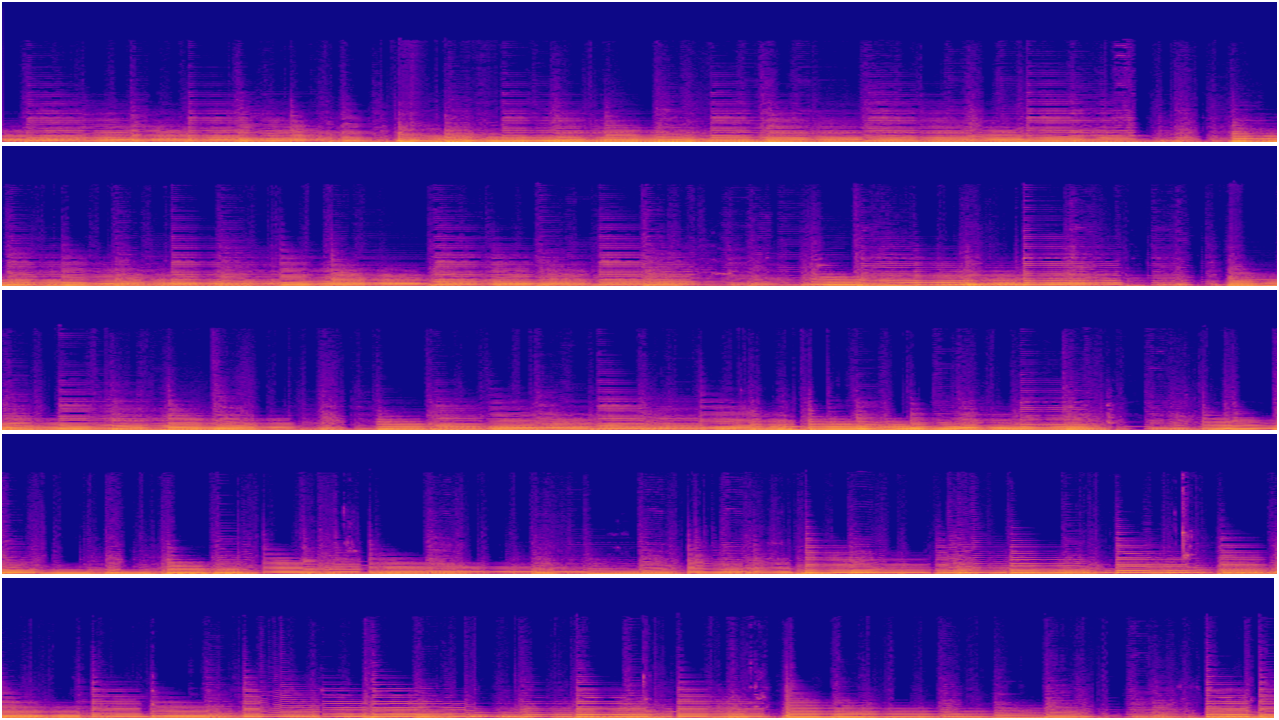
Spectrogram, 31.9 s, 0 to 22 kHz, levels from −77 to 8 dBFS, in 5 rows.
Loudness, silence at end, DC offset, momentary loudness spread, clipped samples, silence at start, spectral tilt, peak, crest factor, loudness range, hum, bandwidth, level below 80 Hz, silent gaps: -16 LUFS; 0 s; under 0.1%; 6 LU; under 0.1%; 0 s; -7.5 dB/octave; 0 dBFS; 16 dB; 2 LU; none; 16 kHz; -38 dBFS; none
